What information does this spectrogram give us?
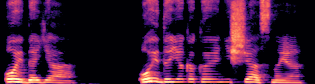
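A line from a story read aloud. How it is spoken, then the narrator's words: Convulsive sighing lament. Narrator (Russian): судорожно вздохнула Валентина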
